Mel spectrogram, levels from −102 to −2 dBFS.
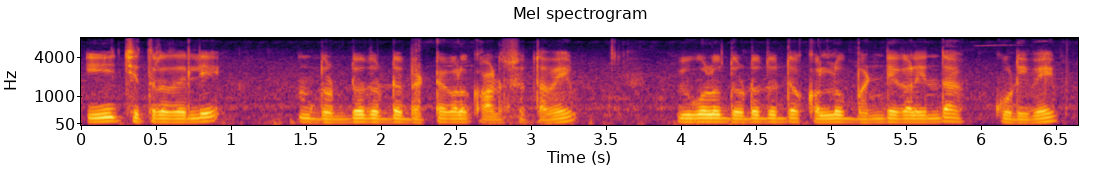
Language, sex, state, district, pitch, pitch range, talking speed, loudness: Kannada, male, Karnataka, Koppal, 120 Hz, 115-125 Hz, 110 wpm, -17 LUFS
